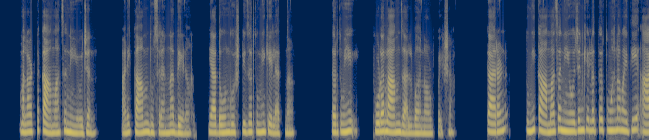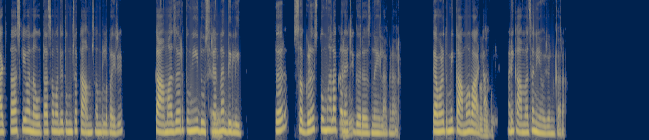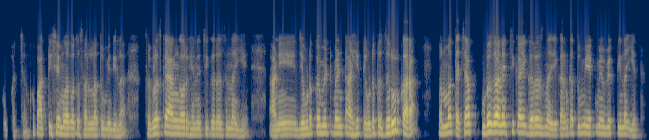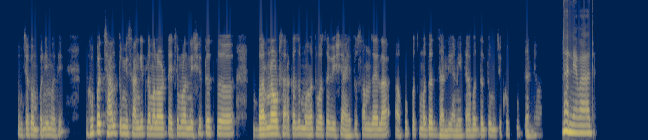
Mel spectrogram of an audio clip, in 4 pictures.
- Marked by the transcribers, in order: tapping; in English: "बर्नआउटपेक्षा"; other noise; in English: "कमिटमेंट"; in English: "बर्नआउटसारखा"
- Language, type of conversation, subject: Marathi, podcast, मानसिक थकवा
